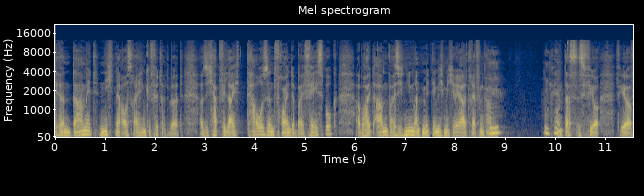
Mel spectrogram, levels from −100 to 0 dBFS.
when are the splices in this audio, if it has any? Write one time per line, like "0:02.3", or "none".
none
